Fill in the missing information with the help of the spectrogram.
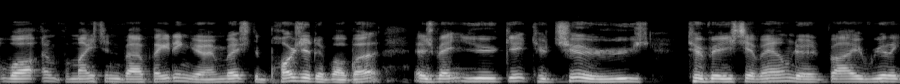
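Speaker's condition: Cerebral palsy; brief oxygen loss to brain

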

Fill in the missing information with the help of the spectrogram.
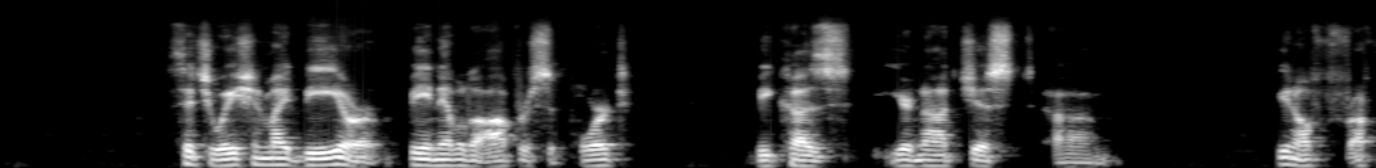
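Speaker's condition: No condition

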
